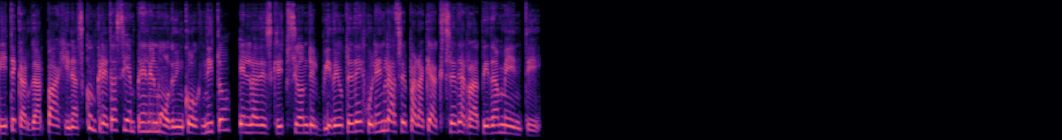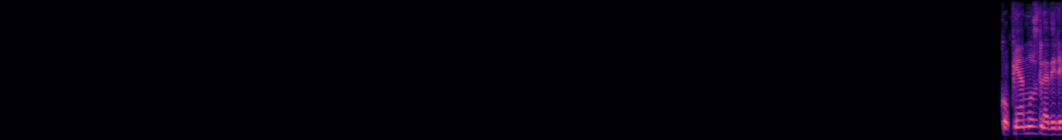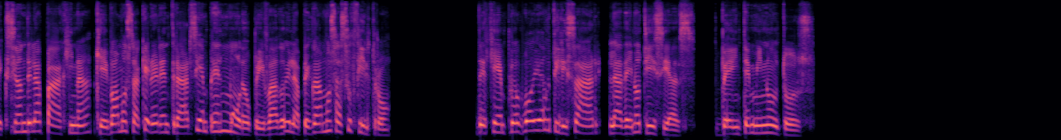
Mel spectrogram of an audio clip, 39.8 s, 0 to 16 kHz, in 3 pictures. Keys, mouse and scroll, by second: 1.7 right click, 6.1 click, 7.9 click, 9.0 click, 12.1 click, 16.6 click, 24.7 F4, 25.7 click, 28.4 click, 29.1 right click, 31.2 click, 31.9 F4, 32.4 click, 34.8 click, 35.4 click, 35.9 click, 36.7 click, 36.8 click, 37.0 click, 37.5 right click, 38.9 click.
